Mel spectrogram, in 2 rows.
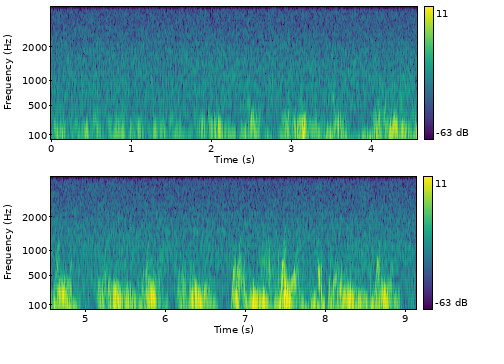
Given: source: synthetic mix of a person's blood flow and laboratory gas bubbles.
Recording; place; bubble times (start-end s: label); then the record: Doppler ultrasound of blood flow; precordium
7.89-7.97 s: bubbles
From the record:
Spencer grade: 2 (many but less than half of the cardiac periods contain bubble signals, singularly or in groups); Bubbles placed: only in the low amplitude regions of the cardiac cycle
